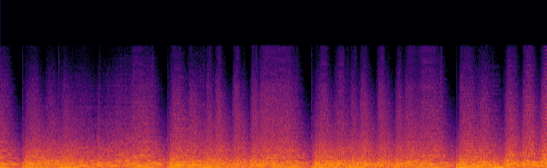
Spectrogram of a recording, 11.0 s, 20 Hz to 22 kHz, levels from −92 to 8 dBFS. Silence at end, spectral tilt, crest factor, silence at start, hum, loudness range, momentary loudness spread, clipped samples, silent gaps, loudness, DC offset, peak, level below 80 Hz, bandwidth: 0 s; -6.5 dB/octave; 14 dB; 0 s; none; 1 LU; 4 LU; under 0.1%; none; -19 LUFS; under 0.1%; -4 dBFS; -36 dBFS; 15 kHz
